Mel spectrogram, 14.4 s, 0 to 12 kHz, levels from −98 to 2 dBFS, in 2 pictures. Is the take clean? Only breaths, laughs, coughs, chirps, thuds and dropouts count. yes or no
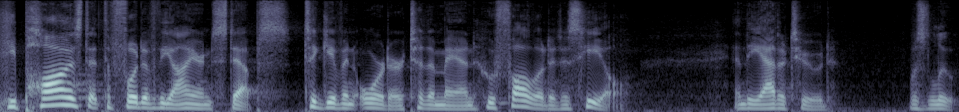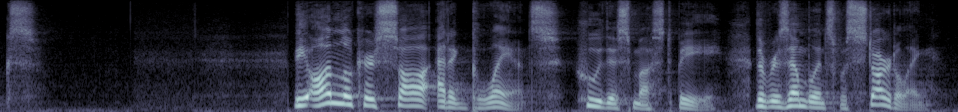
yes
